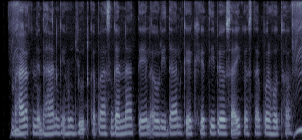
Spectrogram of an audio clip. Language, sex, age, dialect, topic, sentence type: Bhojpuri, male, 18-24, Northern, agriculture, statement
